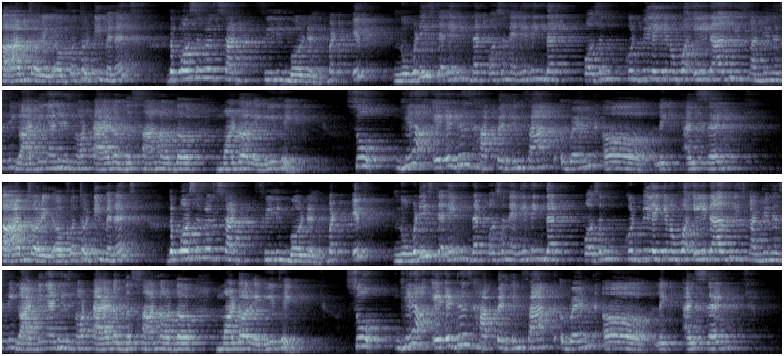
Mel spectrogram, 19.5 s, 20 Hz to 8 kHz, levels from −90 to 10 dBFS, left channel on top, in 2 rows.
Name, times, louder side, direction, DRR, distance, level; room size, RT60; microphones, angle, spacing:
voice 1, 0.0-1.7 2.1-4.6 4.9-13.4 14.1-18.9, right 4 dB, 65° right, 2 dB, 1.6 m, -26 dB
18.5 x 8.4 x 5.9 m, 0.97 s
head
